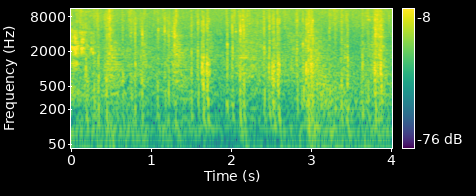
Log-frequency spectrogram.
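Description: A horse's hooves gallop over the ground.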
